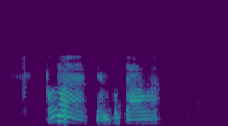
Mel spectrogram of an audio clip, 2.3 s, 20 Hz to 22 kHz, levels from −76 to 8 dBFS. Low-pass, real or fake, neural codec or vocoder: 3.6 kHz; real; none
